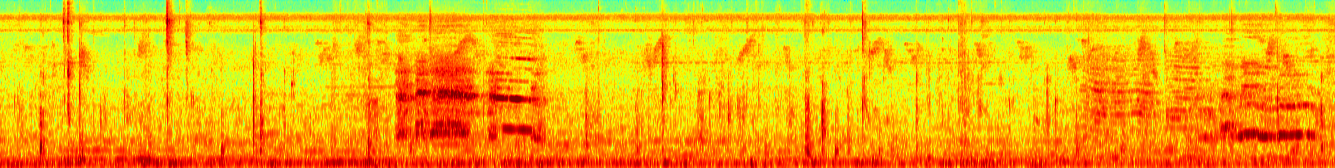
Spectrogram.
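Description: A rooster crows once, about four seconds in. Under it are small clicks and smacks of chewing from someone eating with their fingers.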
